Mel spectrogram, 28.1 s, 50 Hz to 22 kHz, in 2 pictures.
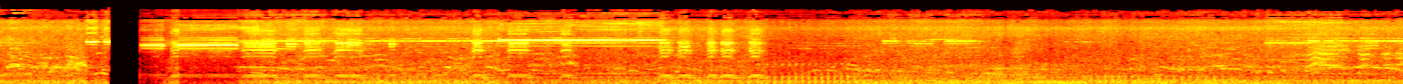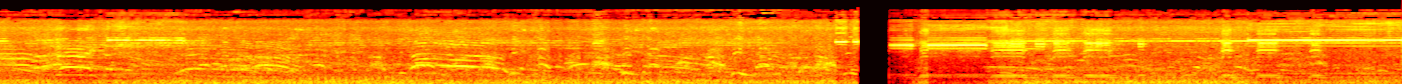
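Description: Rally crowd on motorcycles shouting over running motorbike engines, with vehicle horns honking in long held blasts in two stretches. The sound cuts out briefly about a second in and again about 23 seconds in.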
